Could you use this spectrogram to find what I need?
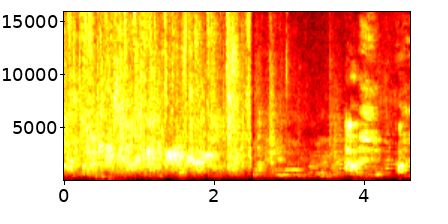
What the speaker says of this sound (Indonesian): Sekali lagi tepuk tangan untuk kita semuanya.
